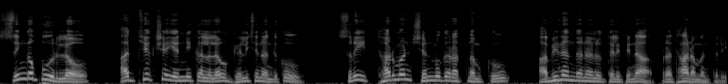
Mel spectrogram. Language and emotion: Telugu, neutral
